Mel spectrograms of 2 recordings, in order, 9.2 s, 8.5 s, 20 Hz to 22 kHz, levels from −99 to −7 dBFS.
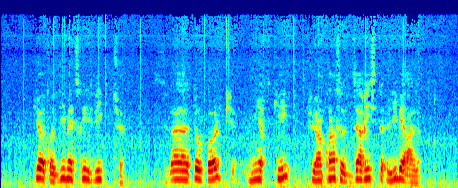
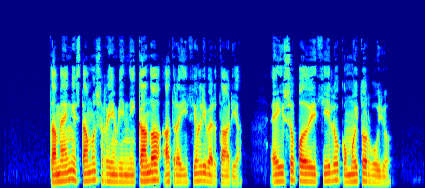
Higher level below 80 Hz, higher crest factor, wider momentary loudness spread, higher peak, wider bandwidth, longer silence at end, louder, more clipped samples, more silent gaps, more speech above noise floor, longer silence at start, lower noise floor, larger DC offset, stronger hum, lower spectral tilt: first, -46 dBFS vs -64 dBFS; second, 16 dB vs 22 dB; first, 17 LU vs 10 LU; about the same, -2 dBFS vs 0 dBFS; first, 16 kHz vs 11 kHz; second, 0.35 s vs 0.7 s; first, -16 LUFS vs -22 LUFS; neither; neither; second, 31 dB vs 60 dB; second, 0.7 s vs 1 s; second, -47 dBFS vs -82 dBFS; neither; first, 60 Hz at -50 dBFS vs none; first, -9.5 dB/octave vs -7 dB/octave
